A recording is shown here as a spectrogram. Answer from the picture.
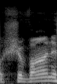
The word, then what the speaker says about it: Siobhan: No, Siobhan is spelled S-I-O-B-H-A-N.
